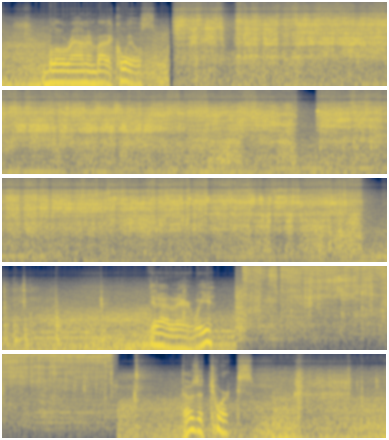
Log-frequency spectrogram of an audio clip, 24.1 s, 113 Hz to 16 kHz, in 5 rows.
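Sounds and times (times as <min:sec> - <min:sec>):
compressed air blow gun hissing: 0:02.2 - 0:14.2, 0:17.4 - 0:20.7.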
